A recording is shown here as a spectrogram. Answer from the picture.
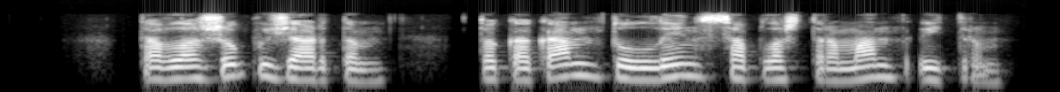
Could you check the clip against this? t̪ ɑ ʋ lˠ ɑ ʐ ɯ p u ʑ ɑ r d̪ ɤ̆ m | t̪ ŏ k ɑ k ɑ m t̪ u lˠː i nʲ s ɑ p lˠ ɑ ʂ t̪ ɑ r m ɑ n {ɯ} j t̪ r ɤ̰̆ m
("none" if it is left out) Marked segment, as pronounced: ɯ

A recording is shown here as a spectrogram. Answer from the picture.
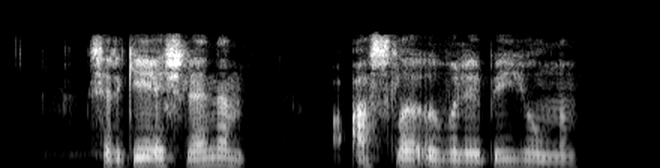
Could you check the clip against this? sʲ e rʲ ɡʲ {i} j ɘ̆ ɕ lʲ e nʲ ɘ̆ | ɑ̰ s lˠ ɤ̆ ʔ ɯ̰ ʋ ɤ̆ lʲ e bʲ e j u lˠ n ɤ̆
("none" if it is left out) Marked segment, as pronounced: e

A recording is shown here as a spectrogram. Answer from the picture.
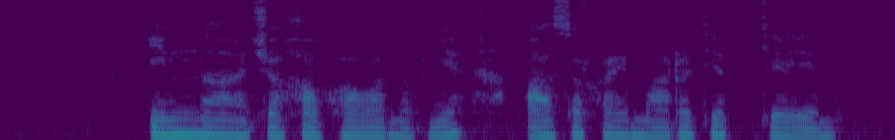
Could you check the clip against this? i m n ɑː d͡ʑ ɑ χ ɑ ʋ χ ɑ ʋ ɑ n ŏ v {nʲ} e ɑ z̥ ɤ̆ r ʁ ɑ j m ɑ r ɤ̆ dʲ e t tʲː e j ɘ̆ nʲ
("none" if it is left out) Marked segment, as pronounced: nʲ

